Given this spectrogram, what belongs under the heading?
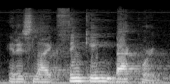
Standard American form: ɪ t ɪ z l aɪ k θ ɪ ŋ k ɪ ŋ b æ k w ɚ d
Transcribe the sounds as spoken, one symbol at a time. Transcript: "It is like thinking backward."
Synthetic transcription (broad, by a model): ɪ t ɪ z l aɪ k θ ɪ ŋ k ɪ ŋ b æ k w ɚ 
